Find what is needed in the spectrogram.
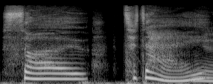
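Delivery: drawn-out influencer uptalk; Instagram story voice. Acted. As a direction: parody an influencer, stretching every word very slowly. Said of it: "people talk like that on their Instagram stories".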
